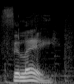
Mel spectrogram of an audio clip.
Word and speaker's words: Chick-fil-A: But for some reason, they pronounce it filet. Like the letter A.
